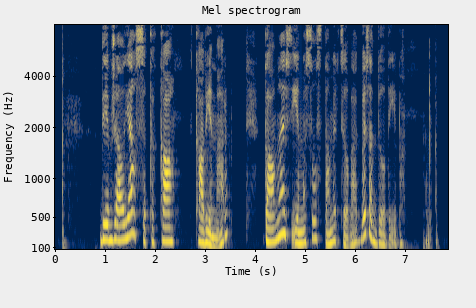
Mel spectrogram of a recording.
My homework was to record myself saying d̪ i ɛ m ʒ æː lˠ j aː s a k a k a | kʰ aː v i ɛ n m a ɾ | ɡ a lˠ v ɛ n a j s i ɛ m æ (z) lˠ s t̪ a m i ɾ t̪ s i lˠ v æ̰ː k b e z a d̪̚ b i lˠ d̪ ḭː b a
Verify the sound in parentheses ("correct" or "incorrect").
incorrect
